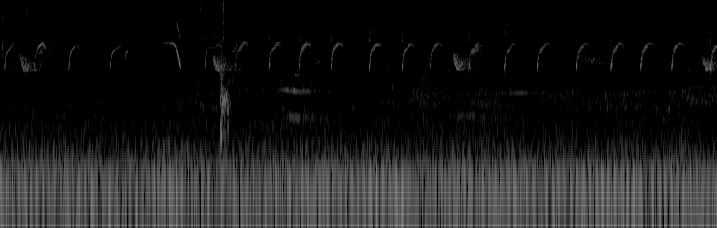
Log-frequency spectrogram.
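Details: Freshly hatched white Japanese bantam chicks with black tails, out walking, peep continuously: shrill arched notes repeated several times a second, a few overlapping, over a low background hum and one brief click.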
